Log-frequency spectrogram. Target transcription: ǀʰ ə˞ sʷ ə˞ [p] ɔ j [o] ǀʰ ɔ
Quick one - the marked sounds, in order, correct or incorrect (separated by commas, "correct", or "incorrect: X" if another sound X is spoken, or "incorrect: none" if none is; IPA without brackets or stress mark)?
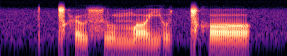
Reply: incorrect: m, incorrect: u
